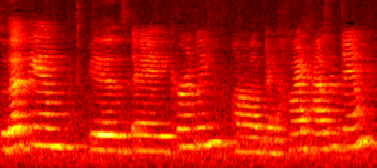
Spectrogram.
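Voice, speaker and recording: A woman with a loud, clear voice presenting a water infrastructure plan at a public community meeting. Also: sits high, slow pace. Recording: echoey room, distant mic, background noise.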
